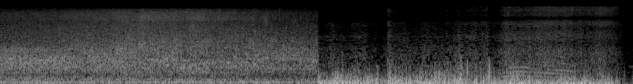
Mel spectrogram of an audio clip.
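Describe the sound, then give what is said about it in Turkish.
Strong storm wind roars and buffets the microphone while heavy sea waves crash and churn, a loud continuous rush with gusting surges and no one speaking. Storm-driven sea waves in Istanbul, reaching up to 3 metres in places. “İstanbul'da şiddetli rüzgar nedeniyle denizde oluşan dalgaların boyu yer yer 3 metreyi buldu.”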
